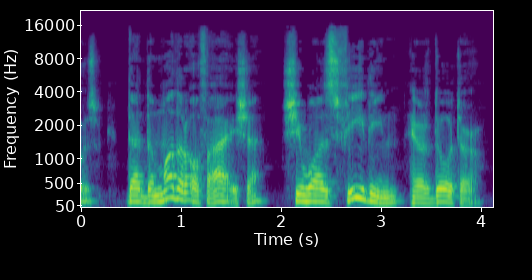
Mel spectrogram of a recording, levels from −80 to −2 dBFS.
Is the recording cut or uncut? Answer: uncut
